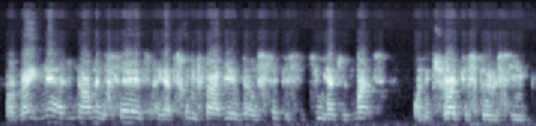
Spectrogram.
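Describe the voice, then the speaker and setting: A man's voice: on the high side, steady tone, fast, breathy edge. A man from Brooklyn with a Brooklyn New York accent, talking in laid-back street slang as an incarcerated guest calling in on a prison phone line. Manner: laid-back street slang, repeats "you know what I'm saying". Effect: heard over a prison phone line. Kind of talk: casual phone interview.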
